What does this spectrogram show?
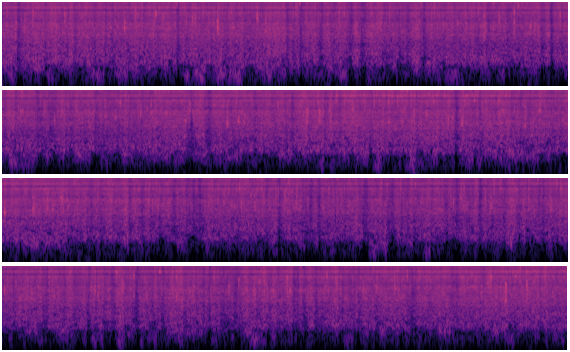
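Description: Heavy rain falling in a steady, dense hiss, with countless drops pattering on hard surfaces close by.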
